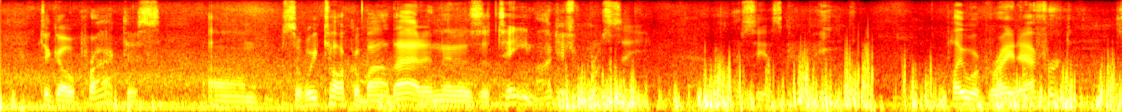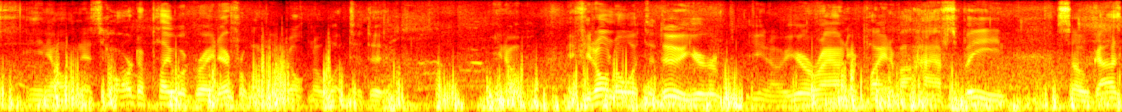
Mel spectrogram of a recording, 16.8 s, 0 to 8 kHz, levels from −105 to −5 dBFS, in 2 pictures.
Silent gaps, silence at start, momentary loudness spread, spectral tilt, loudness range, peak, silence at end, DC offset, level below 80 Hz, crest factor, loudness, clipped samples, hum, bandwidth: none; 0 s; 6 LU; -5.5 dB/octave; 2 LU; 0 dBFS; 0 s; under 0.1%; -28 dBFS; 16 dB; -16 LUFS; under 0.1%; none; 8 kHz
